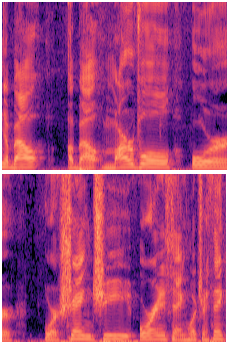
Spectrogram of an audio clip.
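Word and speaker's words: Shang-Chi: saying it wrong no they pronounced it and that's how it's always been pronounced as far as i can remember and then they called him shang chi i was like man we all have we all been saying it wrong for so long no you know what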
